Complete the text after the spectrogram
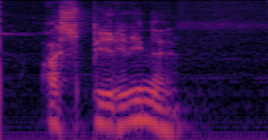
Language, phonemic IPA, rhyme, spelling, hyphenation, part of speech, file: Dutch, /ˌɑs.piˈri.nə/, -inə, aspirine, as‧pi‧ri‧ne, noun, Nl-aspirine.ogg
- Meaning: 1. aspirin 2. any tranquilizer 3. any painkiller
